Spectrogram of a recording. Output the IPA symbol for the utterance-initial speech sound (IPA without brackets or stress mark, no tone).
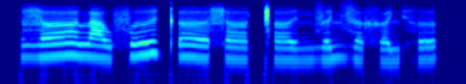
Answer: ɮ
